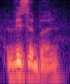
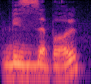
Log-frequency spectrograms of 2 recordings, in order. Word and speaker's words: visible: You're not pronouncing that S as a Z, like in English, visible. Many people at home will find themselves doing this, putting that Z there from English and pronouncing visible. We don't want that. We want visible.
